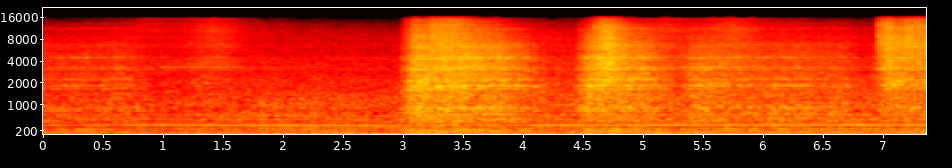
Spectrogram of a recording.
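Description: A truck engine hums steadily as it drives along.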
